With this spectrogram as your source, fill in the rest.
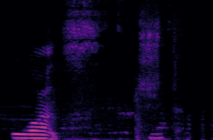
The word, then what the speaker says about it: washed: ¿Cómo vamos a pronunciar? Sería brushed. Brushed. Brushed. ¿Cómo sería acá? Washed.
